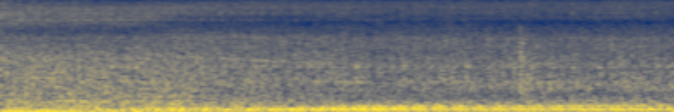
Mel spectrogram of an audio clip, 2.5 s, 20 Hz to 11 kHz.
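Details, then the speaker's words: 2001 Chevy Silverado K1500 4x4, 4.8L V8, idling with belts back on: rough, uneven chatter in the low rumble, found to be a chattering AC compressor by removing the belts. "so that sound that you hear is an ac compressor that's like kind of chattering noise"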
